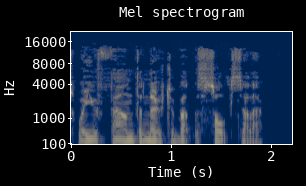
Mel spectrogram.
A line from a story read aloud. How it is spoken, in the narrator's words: he asked Richard in a low voice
